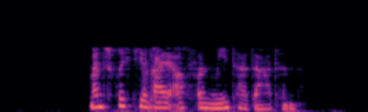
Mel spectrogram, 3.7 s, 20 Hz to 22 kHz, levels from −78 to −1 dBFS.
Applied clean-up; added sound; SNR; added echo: neural separator model SepFormer DNS4.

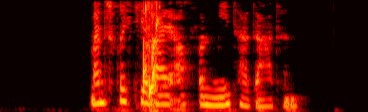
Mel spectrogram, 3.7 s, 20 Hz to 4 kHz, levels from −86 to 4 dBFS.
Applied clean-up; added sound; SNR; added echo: classical method WPE with log-MMSE.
